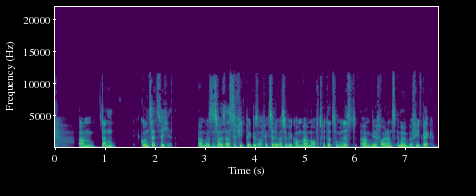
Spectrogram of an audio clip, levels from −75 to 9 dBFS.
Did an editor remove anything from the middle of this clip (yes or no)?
no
